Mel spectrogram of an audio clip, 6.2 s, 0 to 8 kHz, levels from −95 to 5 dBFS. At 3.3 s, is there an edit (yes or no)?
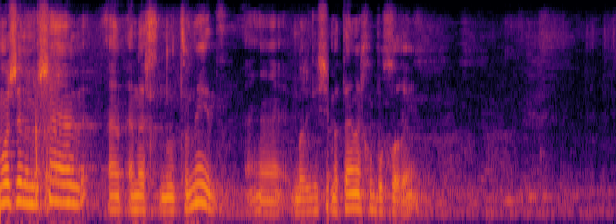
yes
